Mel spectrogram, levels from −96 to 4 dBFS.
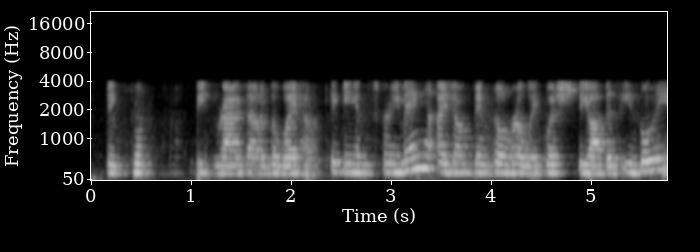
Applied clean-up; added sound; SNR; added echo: neural mask model DeepFilterNet 3.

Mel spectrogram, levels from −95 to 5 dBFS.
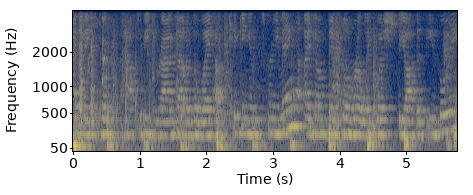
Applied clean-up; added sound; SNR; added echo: none; Walk, footsteps; 0 dB; reverberation time 1.2 s.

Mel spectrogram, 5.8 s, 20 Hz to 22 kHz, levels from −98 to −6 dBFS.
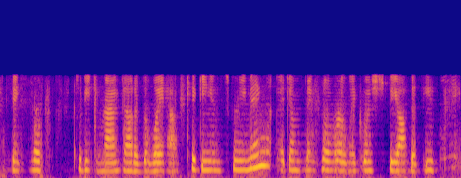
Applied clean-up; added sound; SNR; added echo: neural separator model SepFormer WHAMR!.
